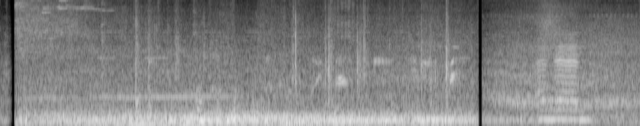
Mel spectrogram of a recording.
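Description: City bus engine idling at a stop, a loud steady hum with a few clicks and knocks over it. It cuts off suddenly about six seconds in, leaving quieter outdoor sound with a brief higher warbling sound near the end.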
